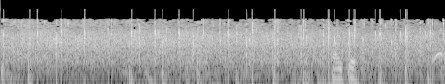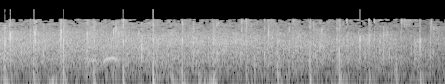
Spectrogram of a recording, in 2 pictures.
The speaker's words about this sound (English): but on this particular day, I wonder if you would show your appreciation for all of them in a worthy round of applause with thanks and gratitude.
